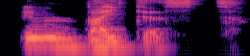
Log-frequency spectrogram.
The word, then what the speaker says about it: invited: ¿Cómo voy a pronunciar invite? Invited.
